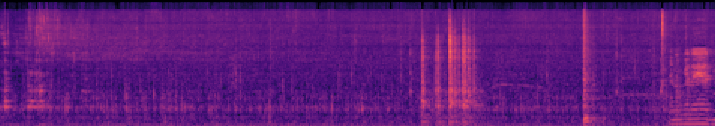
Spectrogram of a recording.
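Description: Garlic hisses and crackles in hot oil in a pan for pasta with garlic and oil. A soft, steady sizzle runs throughout, with a few louder bursts and clinks near the end and a voice briefly present.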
